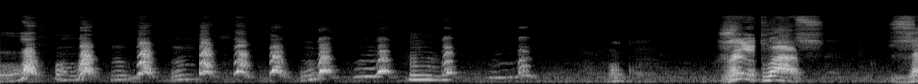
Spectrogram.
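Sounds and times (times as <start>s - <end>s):
dog barking: 0.2s - 4.6s
speech: 7.7s - 8.3s, 8.9s - 9.1s.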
